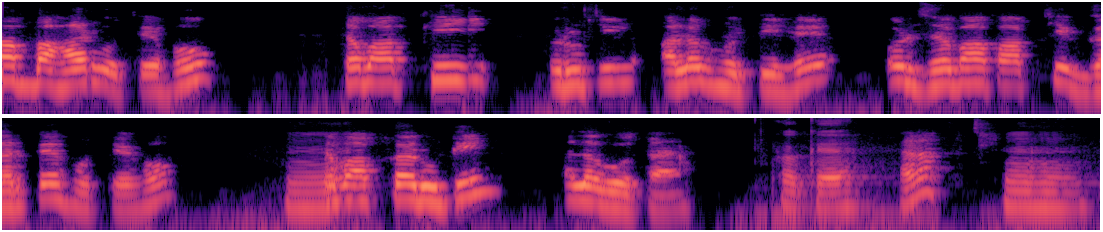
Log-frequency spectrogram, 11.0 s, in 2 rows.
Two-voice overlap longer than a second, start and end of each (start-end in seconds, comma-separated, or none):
none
